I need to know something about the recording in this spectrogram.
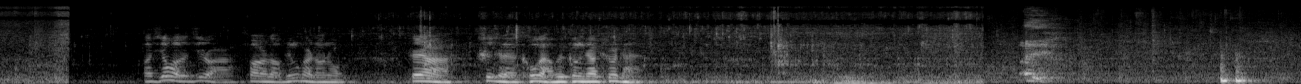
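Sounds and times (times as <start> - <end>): water splashing: 0.7 - 9.9.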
